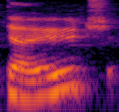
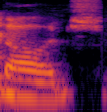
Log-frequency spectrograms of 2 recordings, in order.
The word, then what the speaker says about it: Dodge: And I kept pronouncing it as Doge, and even though it was spelled Yeah. Dodge.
